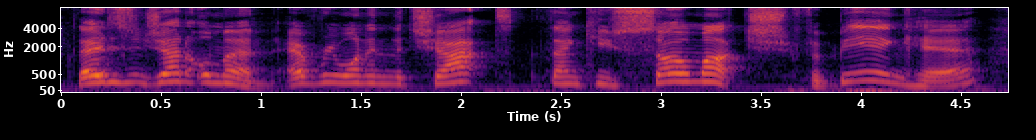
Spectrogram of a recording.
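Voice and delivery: loud, high showman's address to the crowd; announcer. Acted. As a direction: project it like a master of ceremonies.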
